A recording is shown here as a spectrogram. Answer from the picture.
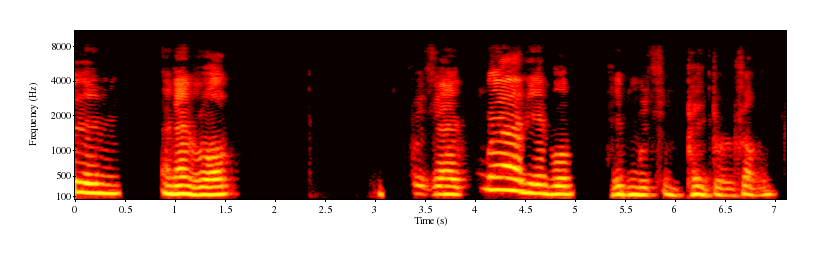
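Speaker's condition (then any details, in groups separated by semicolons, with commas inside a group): Parkinson's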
